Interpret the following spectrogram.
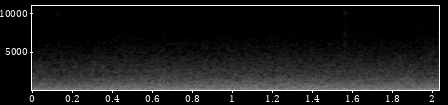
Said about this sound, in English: Very, very nice engine sounds indeed.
